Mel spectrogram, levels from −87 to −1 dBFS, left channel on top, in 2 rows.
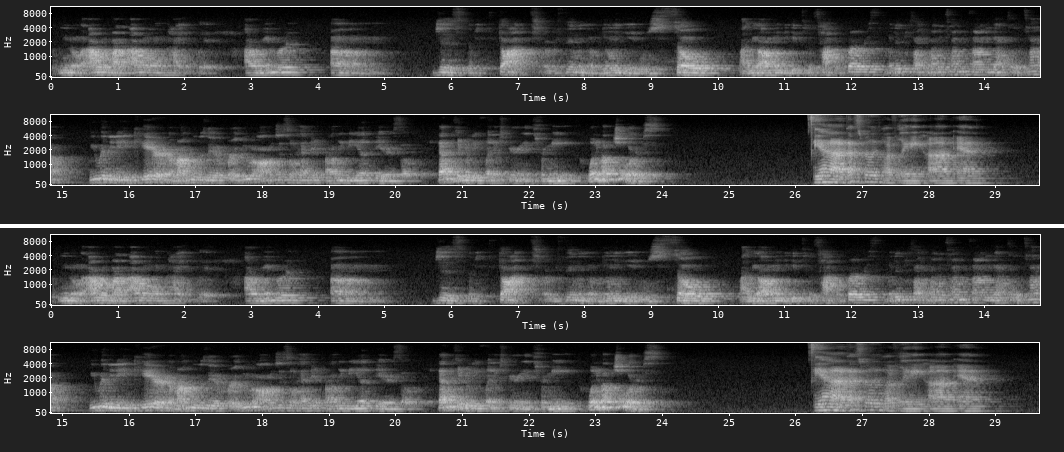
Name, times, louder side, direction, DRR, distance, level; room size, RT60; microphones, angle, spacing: voice 1, 0.1-2.4 2.9-3.6 4.2-4.9 5.7-6.3 6.7-9.8 10.3-14.9 15.4-20.2 20.6-22.6 22.9-23.9, equal, 5° left, -5 dB, 0.6 m, -26 dB
voice 2, 26.2-28.7, left 2 dB, 55° left, 0 dB, 0.4 m, -25 dB
3.4 x 3.0 x 2.5 m, 1.2 s
head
